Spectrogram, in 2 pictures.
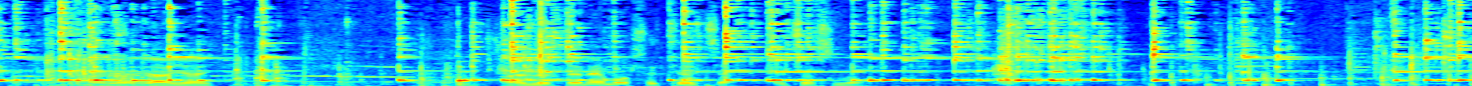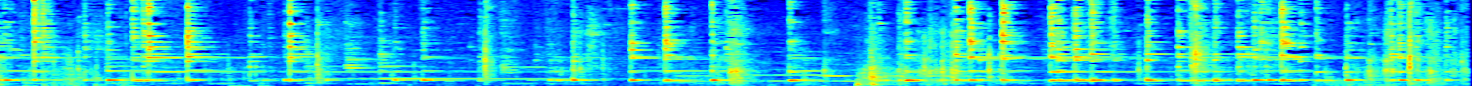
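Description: Calves munch and chew hay.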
